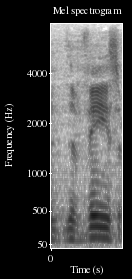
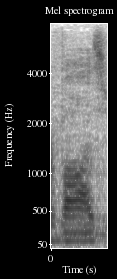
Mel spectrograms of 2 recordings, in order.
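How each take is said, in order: First: "vase" said with a long AY, like "vayz". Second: "vase" said with a broad AH, like "vahz". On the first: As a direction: say "vase" to rhyme with "haze". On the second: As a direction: say "vase" with the vowel of "spa". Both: Shown as a demonstration. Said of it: "depending on pronunciation".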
